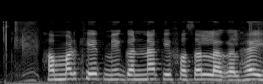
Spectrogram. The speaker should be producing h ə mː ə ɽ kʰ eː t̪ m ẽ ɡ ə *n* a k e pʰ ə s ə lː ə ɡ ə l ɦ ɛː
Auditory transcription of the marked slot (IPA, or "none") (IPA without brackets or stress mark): nː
